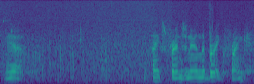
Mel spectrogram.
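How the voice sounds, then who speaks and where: A man's voice: mid-range voice, steady tone, a little slow, a little mellow, close to an everyday voice. Man acting a terse young western man, noisy recording. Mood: hard, demanding. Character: young outlaw and his twin brother, hard and insistent. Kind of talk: old-time radio western acting. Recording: noisy old radio recording.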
